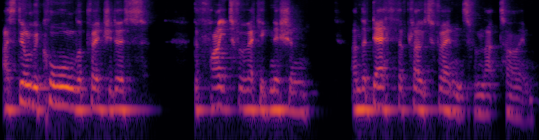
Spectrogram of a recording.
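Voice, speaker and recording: Male host, middle-aged or older, moderately high voice, deliberate formal delivery for introducing speakers. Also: fairly even intonation, darkish tone. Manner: courteous, deliberate.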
